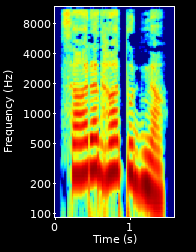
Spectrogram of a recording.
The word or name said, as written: ಸಾರಧಾತುಜ್ಞ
